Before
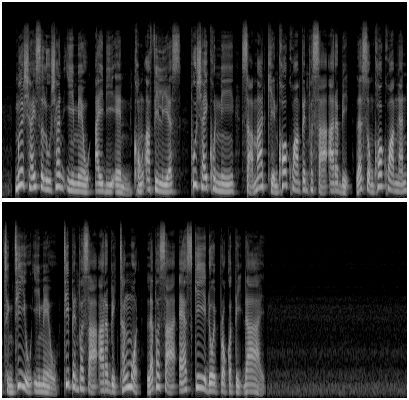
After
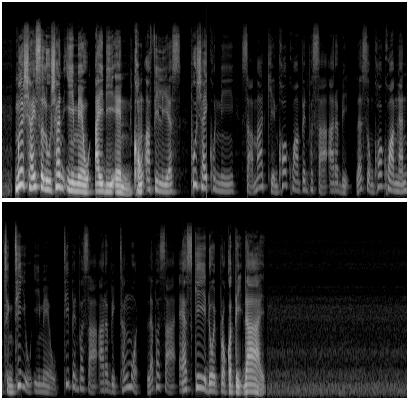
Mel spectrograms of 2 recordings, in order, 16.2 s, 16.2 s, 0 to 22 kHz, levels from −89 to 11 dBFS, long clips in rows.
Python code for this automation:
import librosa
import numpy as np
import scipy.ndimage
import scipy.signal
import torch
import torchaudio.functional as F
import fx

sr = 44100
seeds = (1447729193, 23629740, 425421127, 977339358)

y = fx.gain(x, sr, db=fx.steps((0.0, 6.5), (2.8, -4.0), (4.09, -14.5), (7.65, -6.0), (8.48, -17.0), (11.71, -6.5), (12.62, 3.0)))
